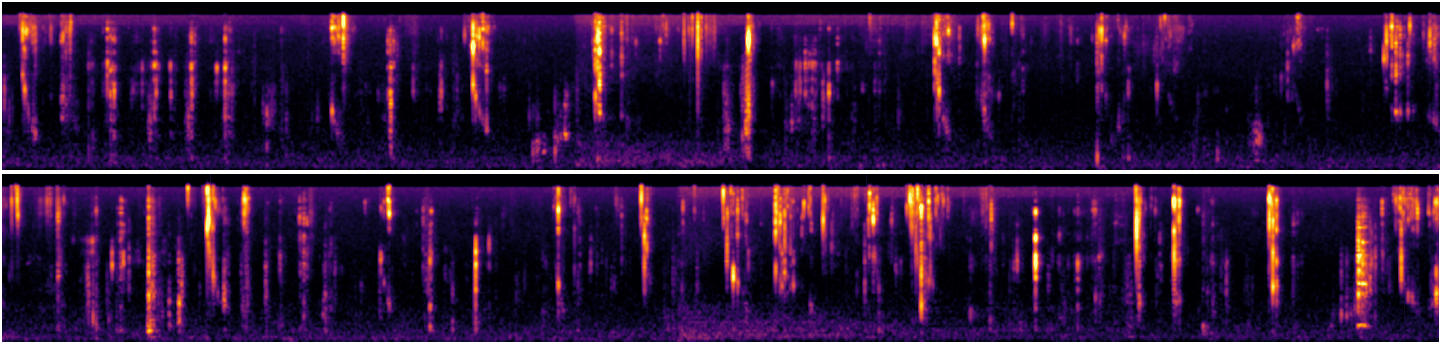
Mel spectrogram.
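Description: Close-miked chewing of soft chocolate cream cheese cake: wet, sticky mouth sounds with frequent short, sharp clicks and smacks.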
